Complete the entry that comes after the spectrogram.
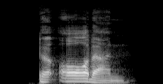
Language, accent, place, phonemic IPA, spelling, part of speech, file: German, Germany, Berlin, /bəˈɔrdərn/, beordern, verb, De-beordern.ogg
- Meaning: 1. to order (a soldier) to come and/or present himself 2. to order (a soldier) to come and/or present himself: to order (a reservist) to present himself for active service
